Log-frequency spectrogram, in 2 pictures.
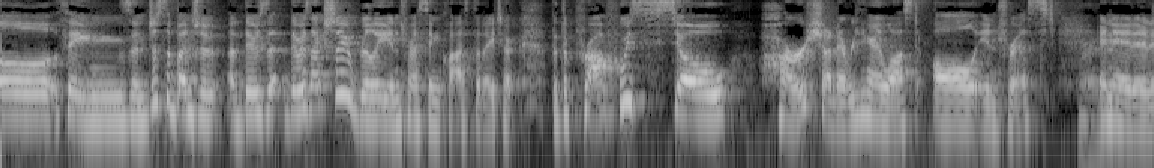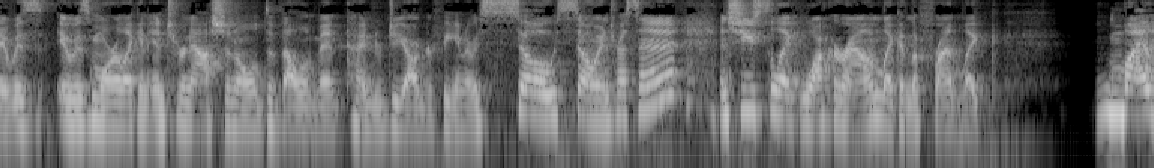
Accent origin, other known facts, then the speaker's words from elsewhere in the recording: Ottawa, Ontario, Canada; I was born and raised in Ottawa. Born and raised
